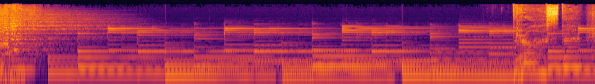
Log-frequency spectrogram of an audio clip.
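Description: An instrumental song intro of sustained, effects-laden chords shifting every couple of seconds, steady and fairly loud, ending with a bright crash-like burst as the band kicks in.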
